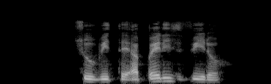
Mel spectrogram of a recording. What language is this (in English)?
Esperanto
